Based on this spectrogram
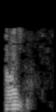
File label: Police Tactical Encrypted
